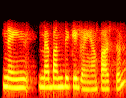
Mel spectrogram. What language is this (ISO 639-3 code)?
pan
